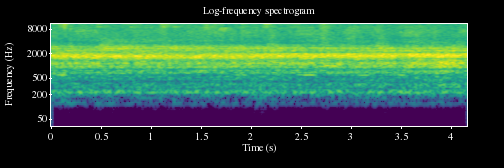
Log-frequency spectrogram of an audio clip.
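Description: Steady low background hum and hiss with no distinct events.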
